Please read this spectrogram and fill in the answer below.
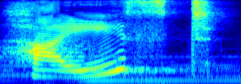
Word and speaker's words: heißt: So ich heiße, du heißt. Here HEI is the stem and we need the ending ST. If ST is added to the stem, the verb is pronounced as heißt with a hissing sound.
